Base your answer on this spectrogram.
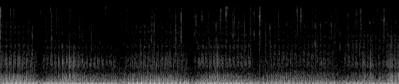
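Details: Close, deep cat purr, rumbling and slightly uneven across a few breaths, with the light snapping crackle of a fireplace in the background, meant for calm sleep.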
